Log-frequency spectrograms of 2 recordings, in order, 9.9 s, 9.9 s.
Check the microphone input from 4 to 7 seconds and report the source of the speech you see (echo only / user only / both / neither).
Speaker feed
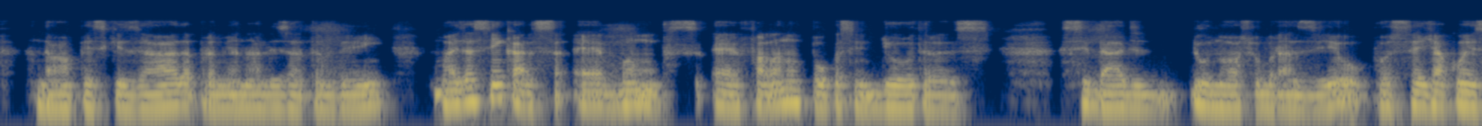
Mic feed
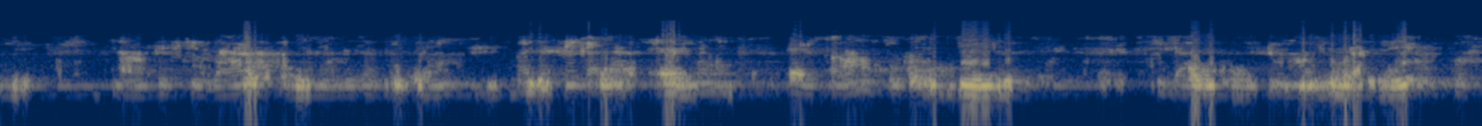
echo only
